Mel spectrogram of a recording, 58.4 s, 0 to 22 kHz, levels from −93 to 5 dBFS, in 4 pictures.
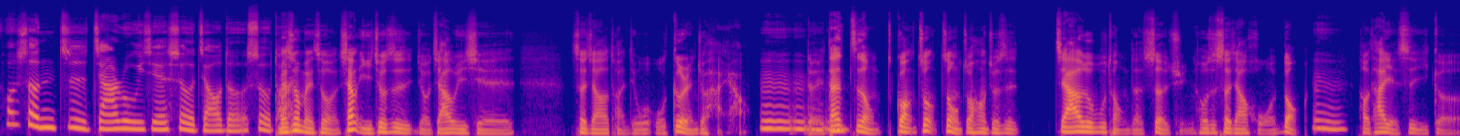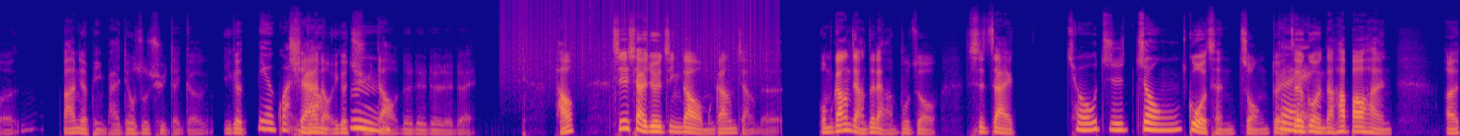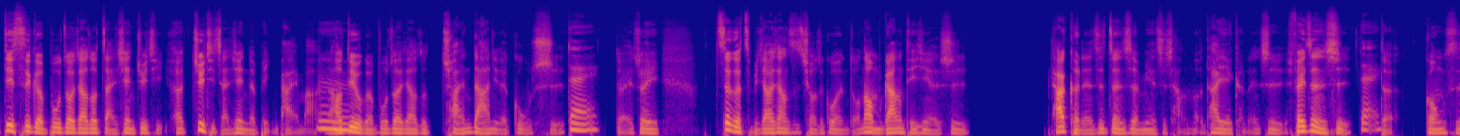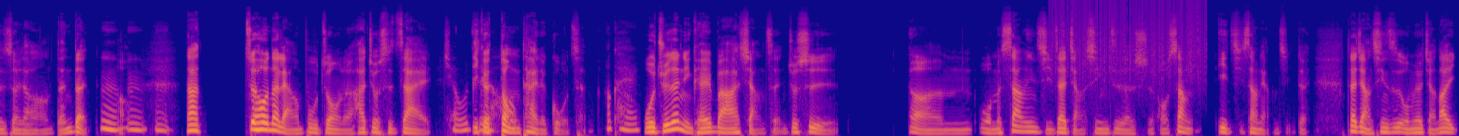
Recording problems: crackling; noticeable; from 20 to 22 s and from 54 to 56 s; 20 dB below the speech

